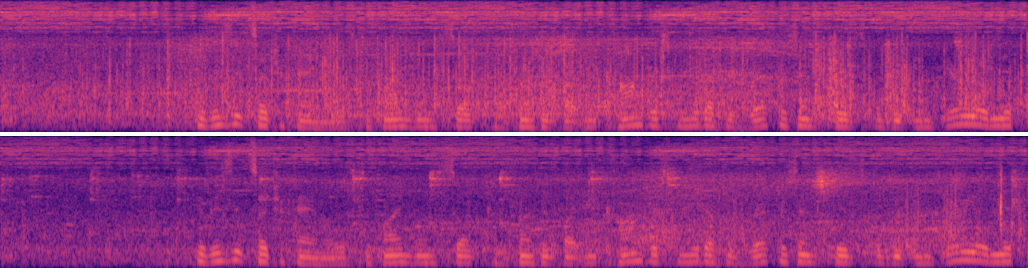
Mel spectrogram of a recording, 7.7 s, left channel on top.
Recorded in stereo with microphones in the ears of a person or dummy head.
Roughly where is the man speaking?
Left.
